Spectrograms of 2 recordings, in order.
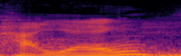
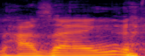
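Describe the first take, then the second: First: It is said without a northern Vietnamese accent. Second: It is said with a northern Vietnamese accent.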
